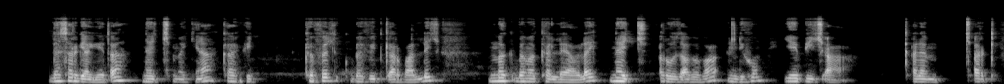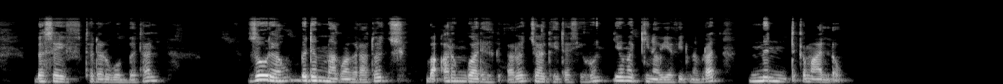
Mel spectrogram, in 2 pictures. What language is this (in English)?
Amharic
